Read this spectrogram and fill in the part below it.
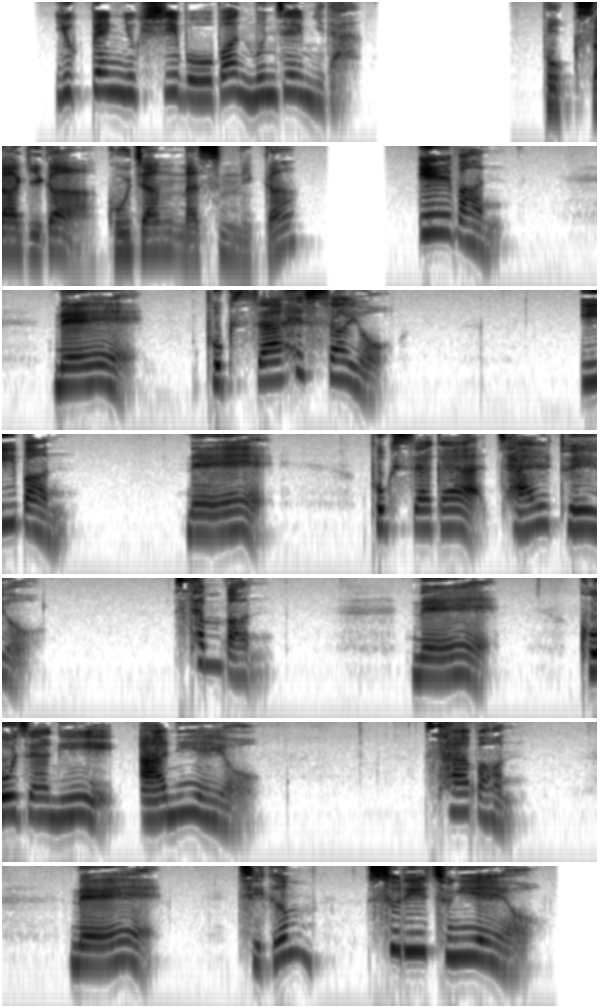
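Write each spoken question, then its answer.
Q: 복사기가 고장 났습니까?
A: 4: 네, 지금 수리 중이에요.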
